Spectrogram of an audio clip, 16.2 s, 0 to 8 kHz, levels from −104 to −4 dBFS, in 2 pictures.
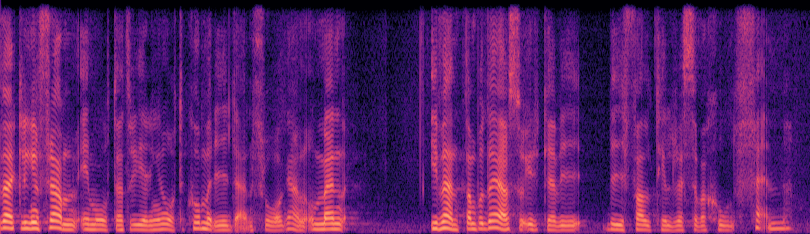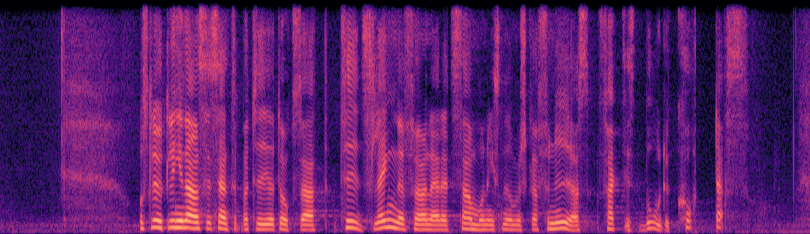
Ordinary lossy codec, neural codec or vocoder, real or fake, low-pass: none; codec, 16 kHz, 6 kbps, DAC; fake; none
